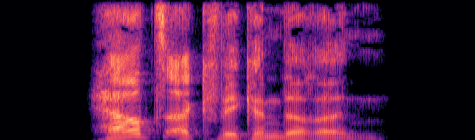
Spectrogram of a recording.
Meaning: inflection of herzerquickend: 1. strong genitive masculine/neuter singular comparative degree 2. weak/mixed genitive/dative all-gender singular comparative degree
- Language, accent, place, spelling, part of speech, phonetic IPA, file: German, Germany, Berlin, herzerquickenderen, adjective, [ˈhɛʁt͡sʔɛɐ̯ˌkvɪkn̩dəʁən], De-herzerquickenderen.ogg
